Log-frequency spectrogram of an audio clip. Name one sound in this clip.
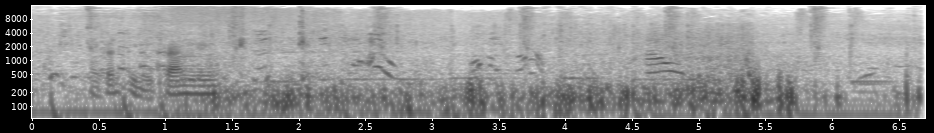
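Small waves lap gently against rocks.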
